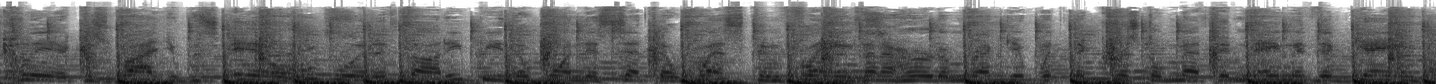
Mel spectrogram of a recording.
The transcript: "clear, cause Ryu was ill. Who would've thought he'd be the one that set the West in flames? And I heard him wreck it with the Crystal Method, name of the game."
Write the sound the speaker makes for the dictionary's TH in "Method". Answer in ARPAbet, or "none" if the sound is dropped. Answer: TH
